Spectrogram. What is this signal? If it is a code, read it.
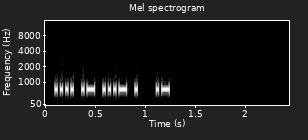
Morse code, heard as a keyed tone, about 60 wpm, spaced as for 53 wpm, 700 Hz. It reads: HAVE A
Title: Speed-Racing - Sets of 4 Words 45wpm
